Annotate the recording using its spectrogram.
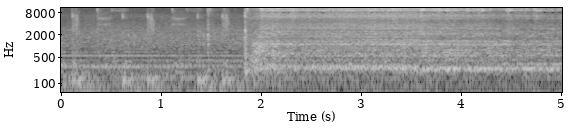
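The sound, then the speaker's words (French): A motorized butcher's saw whirs steadily, then bites into an ice core sample from about 400 to 500 metres deep, cutting a thin section to examine the ice crystals, with a sudden louder, gritty grinding that continues evenly to the end. No voices are heard. “Donc pour ça, on utilise une simple scie de boucher.”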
